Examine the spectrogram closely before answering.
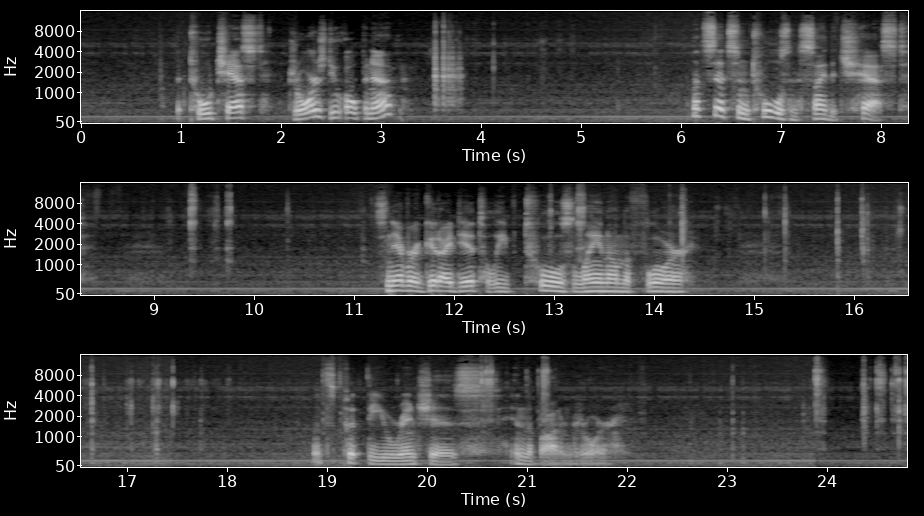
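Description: Small plastic bricks click and snap together.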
